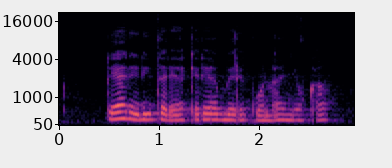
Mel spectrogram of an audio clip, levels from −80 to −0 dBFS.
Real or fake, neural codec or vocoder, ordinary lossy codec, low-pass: fake; vocoder, 44.1 kHz, 128 mel bands, Pupu-Vocoder; none; none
